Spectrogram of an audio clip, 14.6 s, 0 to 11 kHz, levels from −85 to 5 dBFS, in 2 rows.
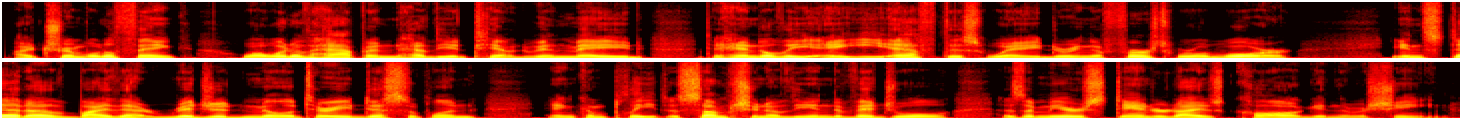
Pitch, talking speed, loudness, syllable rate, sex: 130 Hz, 195 wpm, -18 LUFS, 5.7 syllables/s, male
